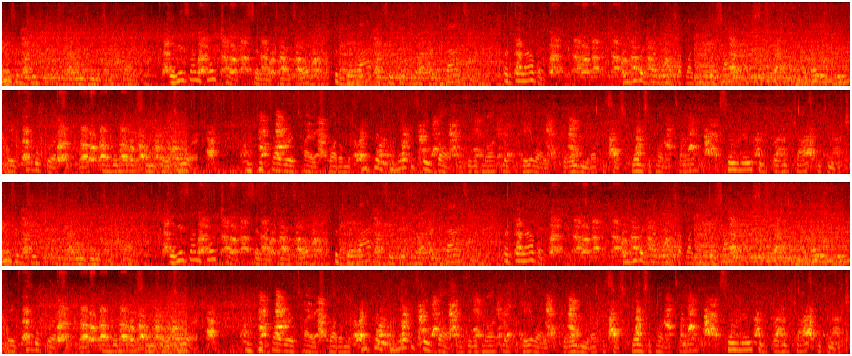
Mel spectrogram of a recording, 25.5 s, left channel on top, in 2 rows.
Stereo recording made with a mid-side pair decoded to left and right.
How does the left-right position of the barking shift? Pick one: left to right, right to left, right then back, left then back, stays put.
left to right.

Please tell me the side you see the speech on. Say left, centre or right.
centre.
